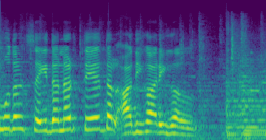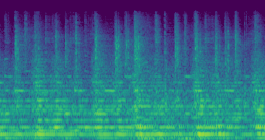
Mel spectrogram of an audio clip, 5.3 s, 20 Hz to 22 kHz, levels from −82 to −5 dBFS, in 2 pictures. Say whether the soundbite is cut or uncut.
uncut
